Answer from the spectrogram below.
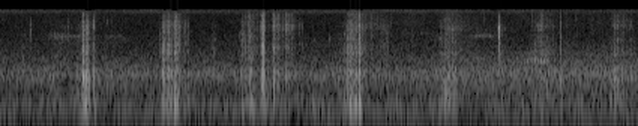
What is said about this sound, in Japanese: で柿の種にバリバリバリバリ食べてるから何の説得力もない と思うんですけどはい。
